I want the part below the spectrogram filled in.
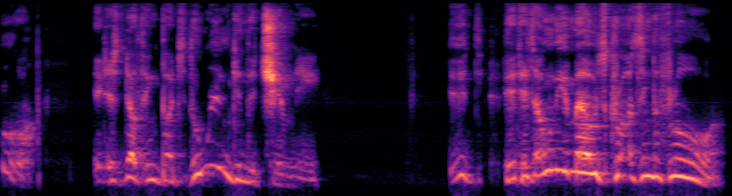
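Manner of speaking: put-on high, anxious old man comforting himself; frightened old man. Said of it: "He had been saying to himself".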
